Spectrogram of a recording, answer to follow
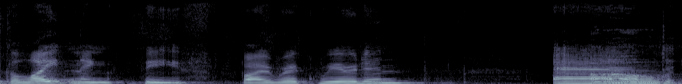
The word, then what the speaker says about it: Riordan: I believe it's Riordan. Riordan.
